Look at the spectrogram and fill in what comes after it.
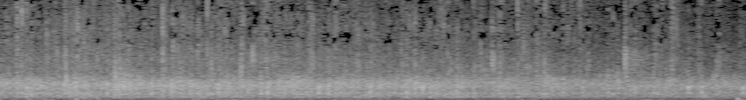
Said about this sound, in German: So, jetzt cool. Dann bitte ich einmal um einen herzlichen Applaus für ….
